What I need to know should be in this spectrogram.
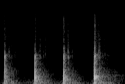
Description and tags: slow knock 01
door, hit, impact, knock, slow, wood, wooden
